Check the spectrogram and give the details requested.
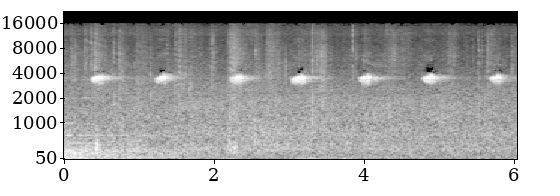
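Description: A bird giving one short high chirp over and over, about once a second.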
